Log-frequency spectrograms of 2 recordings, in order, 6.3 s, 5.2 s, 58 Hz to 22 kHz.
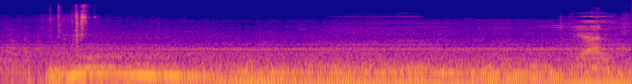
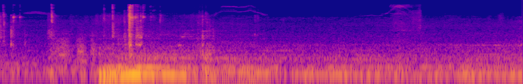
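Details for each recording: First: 2018 Honda City, inside cabin: engine starts and settles into a heavy booming low drone with strong steering wheel vibration, caused by flattened, worn engine mounts; engine itself fine. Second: 2018 Honda City after replacing the engine supports: starts and settles to a low, smooth, even idle. Before, strong vibration came through the steering wheel and engine noise filled the cabin.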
